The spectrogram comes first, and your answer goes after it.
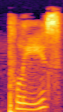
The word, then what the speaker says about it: please: For example, please and police. The first is one syllable, and the PL blend together.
